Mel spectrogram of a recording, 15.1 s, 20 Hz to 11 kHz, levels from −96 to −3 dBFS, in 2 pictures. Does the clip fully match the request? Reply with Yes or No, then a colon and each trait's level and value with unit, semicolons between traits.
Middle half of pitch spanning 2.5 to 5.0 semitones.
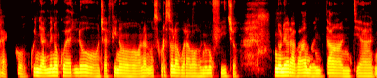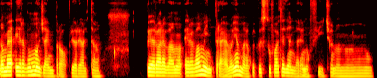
Yes: average, 2.9 semitones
